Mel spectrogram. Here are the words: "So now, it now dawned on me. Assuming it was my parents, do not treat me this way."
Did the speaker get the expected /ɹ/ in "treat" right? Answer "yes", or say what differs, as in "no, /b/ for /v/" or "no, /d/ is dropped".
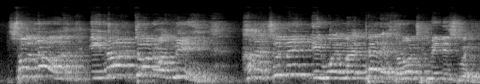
no, /ɹ/ is dropped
